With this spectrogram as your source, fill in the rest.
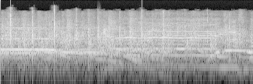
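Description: Studio audience applause and cheering for Jared Padalecki on a comedy talk show, dense and continuous clapping with whoops, while a voice talks excitedly over it.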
